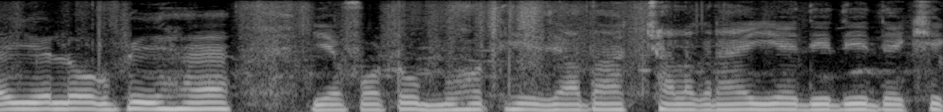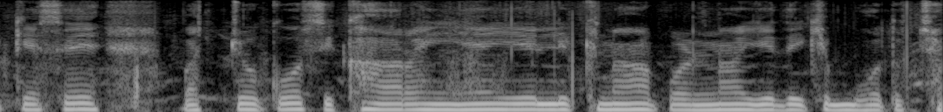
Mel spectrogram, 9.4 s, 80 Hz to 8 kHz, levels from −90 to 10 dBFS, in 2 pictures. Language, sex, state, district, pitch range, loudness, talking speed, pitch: Hindi, male, Uttar Pradesh, Jyotiba Phule Nagar, 145-155 Hz, -22 LUFS, 190 wpm, 150 Hz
